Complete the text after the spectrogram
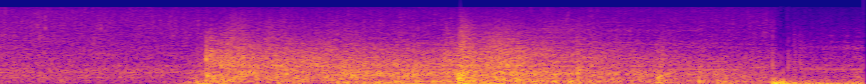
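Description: Pistol shots ring out.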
